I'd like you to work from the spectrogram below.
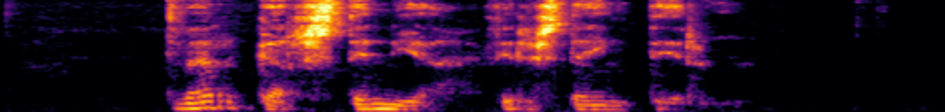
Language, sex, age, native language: Icelandic, male, 50-59, Icelandic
